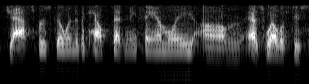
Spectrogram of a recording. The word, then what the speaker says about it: chalcedony: Talk to me about, and I'm never sure I pronounce this right, chalcedony? – Chalcedony? – Chalcedony.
